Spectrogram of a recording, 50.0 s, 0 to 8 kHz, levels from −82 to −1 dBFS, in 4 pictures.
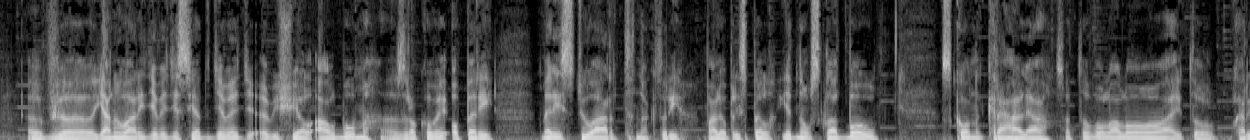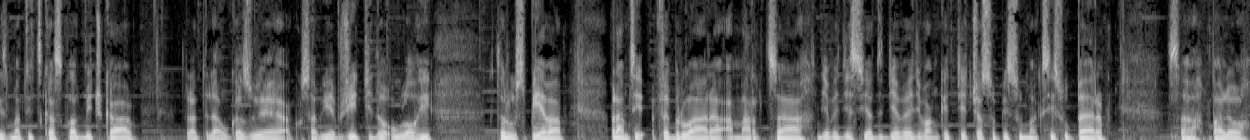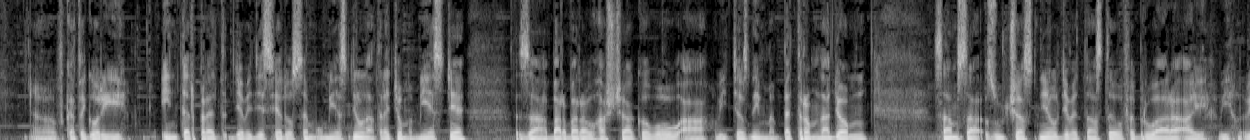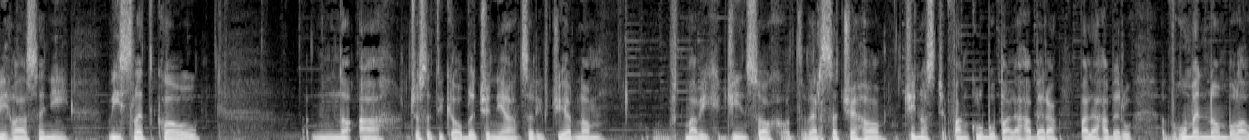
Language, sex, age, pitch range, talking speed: Slovak, male, 40-59, 90-110 Hz, 110 wpm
